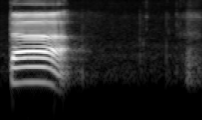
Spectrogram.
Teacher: تا کا مخرج جو ہے وہ زبان کی نوک اور ثنایا علیہ کی جڑ، یعنی اوپر والے جو 2 دانت ہیں، سامنے کے اوپر والے 2 دانت، ان کی جڑ کے ساتھ جب زبان کی نوک کو ملایا جاتا ہے تو تا ادا ہوتا ہے، جیسے تا۔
